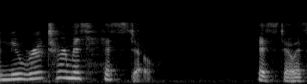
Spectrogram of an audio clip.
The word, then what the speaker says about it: histo: root term the new root term is hiso hiso is how you pronounce that and that happens to mean tissues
